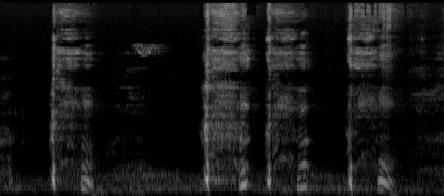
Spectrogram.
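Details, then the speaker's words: Adult during a shoulder workout after a set of push presses, who says mucus is in the airway or upper lungs: three bouts of short, loose coughs, each a sharp burst then one or two softer ones; productive cough. "That's cuz the mucus is somewhere in my airway or upper lungs. which is a good thing. Hopefully by the time I finish my hike, I'll be able to get it out."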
